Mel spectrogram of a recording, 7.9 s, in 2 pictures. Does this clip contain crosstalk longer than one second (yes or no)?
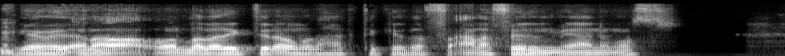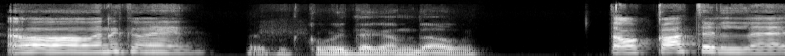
no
